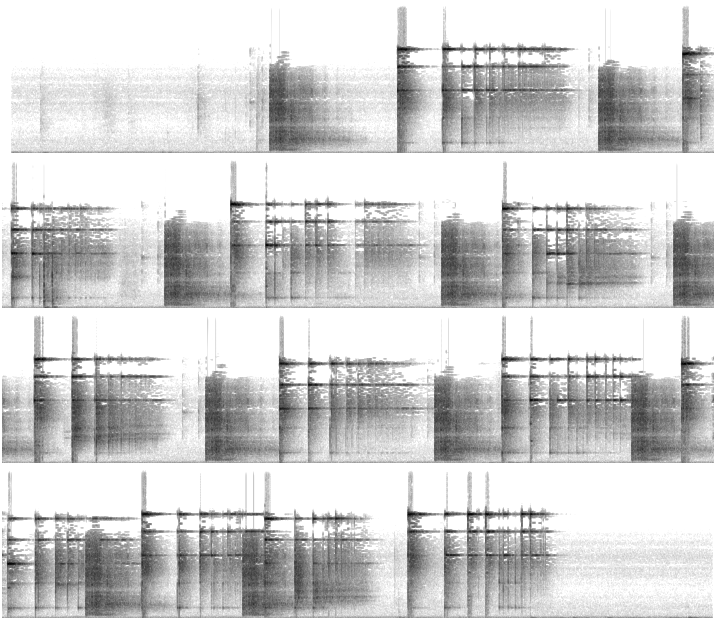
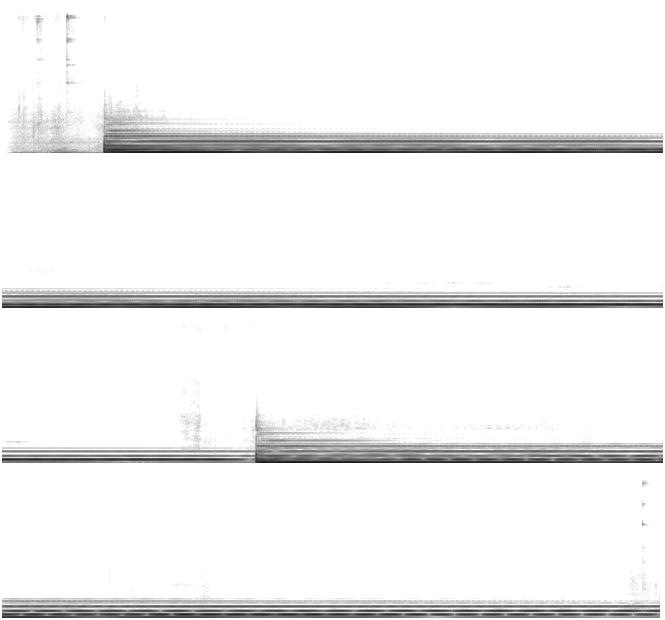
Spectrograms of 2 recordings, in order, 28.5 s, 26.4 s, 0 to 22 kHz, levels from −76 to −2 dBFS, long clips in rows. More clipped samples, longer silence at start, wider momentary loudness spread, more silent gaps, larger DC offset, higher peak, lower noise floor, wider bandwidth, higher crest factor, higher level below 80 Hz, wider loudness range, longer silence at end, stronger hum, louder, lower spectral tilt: first, 0.1% vs under 0.1%; first, 2.65 s vs 0.5 s; first, 17 LU vs 8 LU; neither; neither; about the same, 0 dBFS vs 0 dBFS; about the same, -48 dBFS vs -45 dBFS; first, over 20 kHz vs 3.5 kHz; about the same, 16 dB vs 16 dB; about the same, -50 dBFS vs -48 dBFS; about the same, 4 LU vs 4 LU; first, 0.15 s vs 0 s; neither; first, -12 LUFS vs -17 LUFS; second, 2.5 dB/octave vs -10.5 dB/octave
